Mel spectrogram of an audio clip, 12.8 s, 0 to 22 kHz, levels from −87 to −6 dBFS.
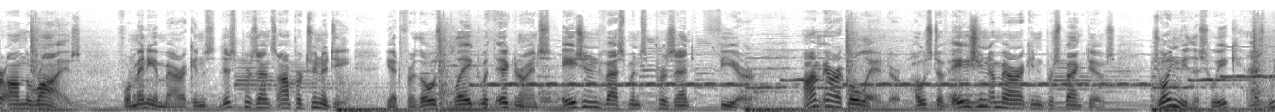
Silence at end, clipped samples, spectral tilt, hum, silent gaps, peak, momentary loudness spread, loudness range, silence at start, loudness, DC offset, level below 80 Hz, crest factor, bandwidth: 0 s; under 0.1%; -5 dB/octave; none; none; -6 dBFS; 9 LU; 3 LU; 0 s; -24 LUFS; under 0.1%; -38 dBFS; 18 dB; 15.5 kHz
